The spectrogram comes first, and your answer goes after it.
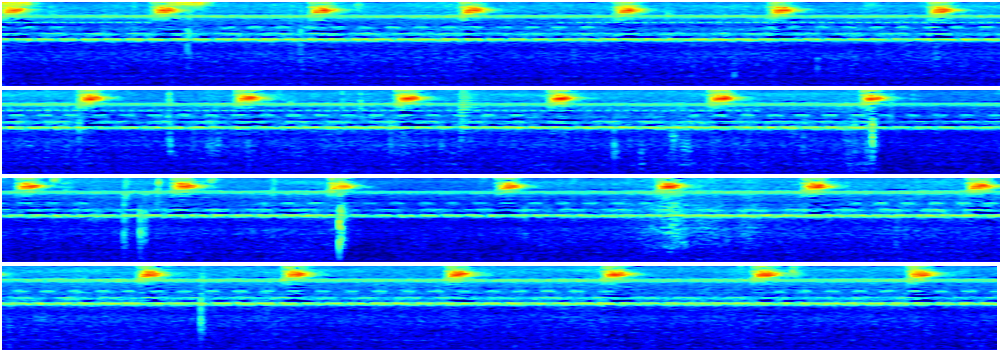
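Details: Chorus of grass insects by a campfire: a continuous high-pitched ringing drone under sharp, regular chirps about three per two seconds, with scattered crackles and snaps from the fire.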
